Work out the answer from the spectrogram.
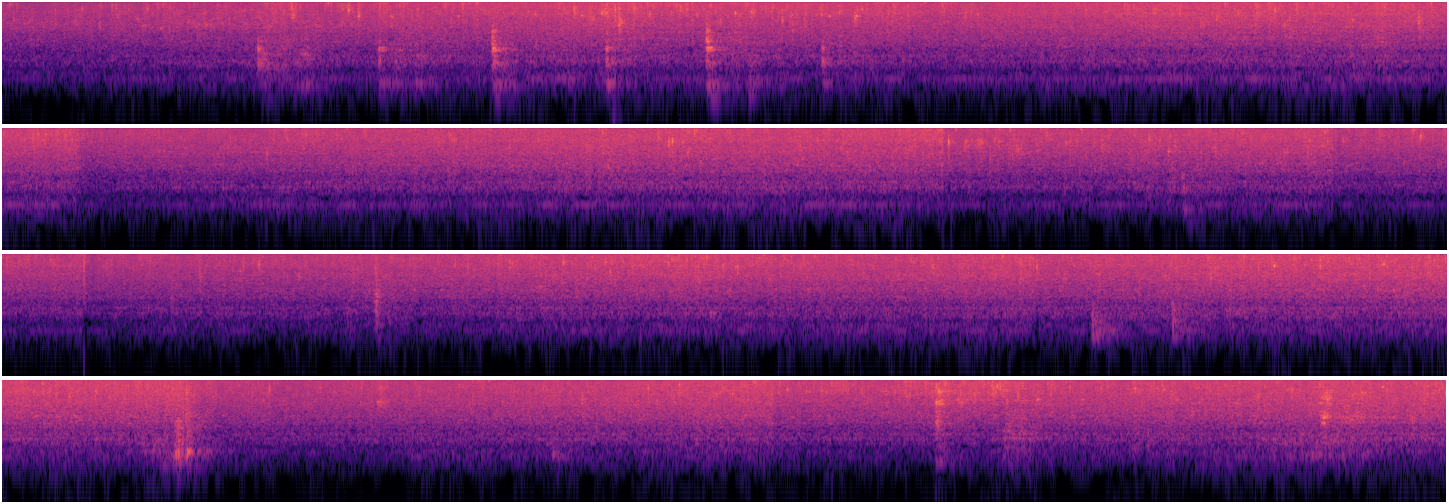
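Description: Sweet corn kernels coated in wheat flour and crispy-fry flour deep-frying in hot oil in a nonstick pan, a steady sizzle. A few light clicks come from a metal mesh skimmer stirring and scooping the kernels.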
